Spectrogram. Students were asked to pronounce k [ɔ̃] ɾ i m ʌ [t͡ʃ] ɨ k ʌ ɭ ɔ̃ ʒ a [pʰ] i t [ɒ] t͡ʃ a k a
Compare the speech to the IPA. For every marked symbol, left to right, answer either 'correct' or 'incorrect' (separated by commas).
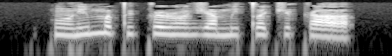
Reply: incorrect, incorrect, incorrect, correct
